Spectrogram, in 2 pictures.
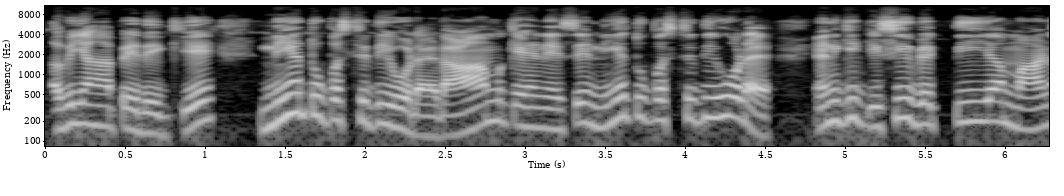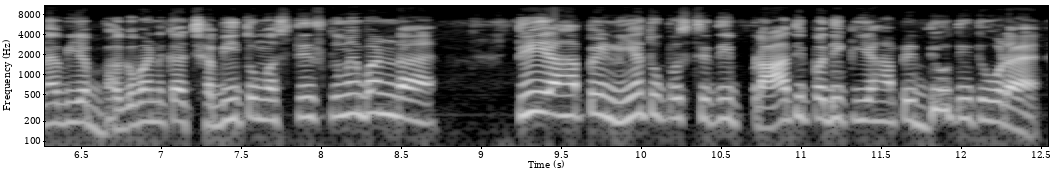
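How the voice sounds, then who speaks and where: A man's voice: sits high, moderate pace, dry recording. A man teaching Sanskrit grammar to students, patient and repetitive, often checking in with his listeners. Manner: patient, repeats points, frequent "thik hai" check-ins. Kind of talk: explaining lesson to students. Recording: dull lo-fi dry sound.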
